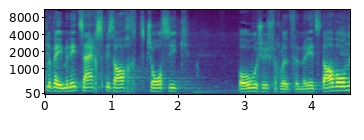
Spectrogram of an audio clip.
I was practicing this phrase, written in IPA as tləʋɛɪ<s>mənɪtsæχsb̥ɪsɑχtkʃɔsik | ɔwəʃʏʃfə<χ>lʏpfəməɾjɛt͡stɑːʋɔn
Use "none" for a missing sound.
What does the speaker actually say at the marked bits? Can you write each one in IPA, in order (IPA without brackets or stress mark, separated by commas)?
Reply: none, χ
